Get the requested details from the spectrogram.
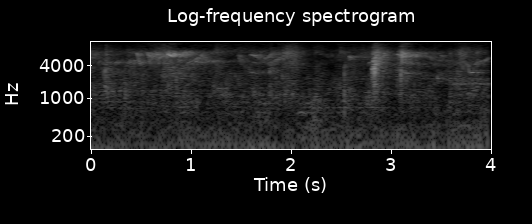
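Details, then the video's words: Baby monkey Jinx crying loudly after being bitten hard by another monkey, Jade: high, thin squealing cries with arching contours, interrupted by sharper screeches around the middle, over a soft, steady background hiss. "Pitiful, Jade bites baby monkey so hard, Jinx is crying loudly"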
